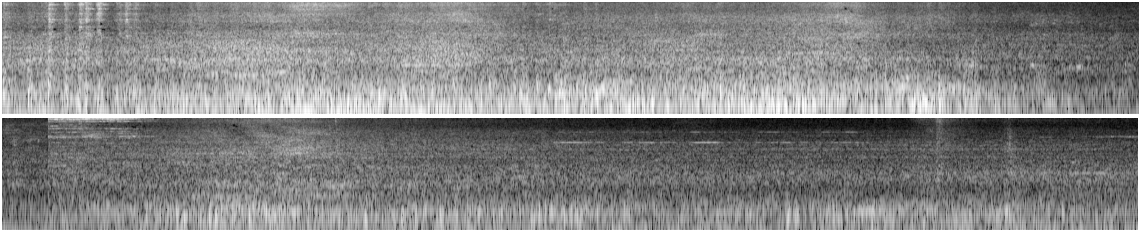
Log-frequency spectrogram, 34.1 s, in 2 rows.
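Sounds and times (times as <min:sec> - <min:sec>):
train wheels rumbling on rail: 0:00.0 - 0:34.0
high wheel squeals: 0:17.8 - 0:19.7.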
